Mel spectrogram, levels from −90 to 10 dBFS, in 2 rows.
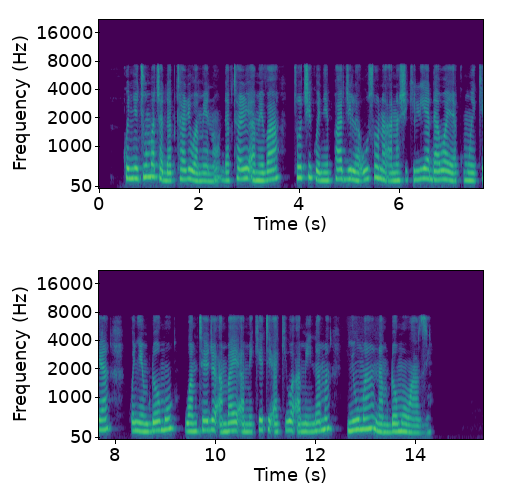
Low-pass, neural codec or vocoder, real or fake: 7.2 kHz; vocoder, 24 kHz, 100 mel bands, Vocos; fake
